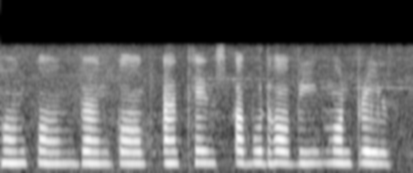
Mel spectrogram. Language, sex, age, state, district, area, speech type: Urdu, female, 18-30, Uttar Pradesh, Gautam Buddha Nagar, urban, spontaneous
